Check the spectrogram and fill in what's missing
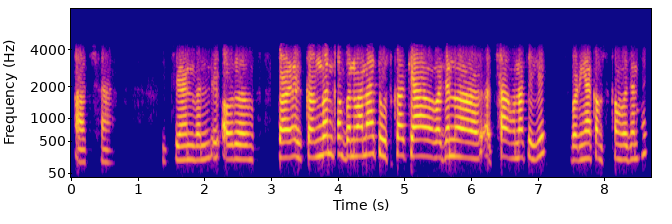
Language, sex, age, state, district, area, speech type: Hindi, female, 30-45, Uttar Pradesh, Chandauli, rural, conversation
